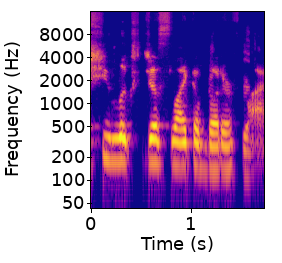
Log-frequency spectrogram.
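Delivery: ordinary delivery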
